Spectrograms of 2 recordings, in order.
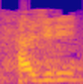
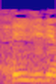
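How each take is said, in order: First: The first vowel is an a sound. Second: The first vowel is an i sound. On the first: "можно читать с фатхой" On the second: "слово хиджри можно читать с касрой"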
